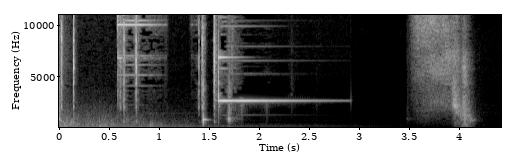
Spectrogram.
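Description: Subscribe-button animation sound effects over the fading end of the theme music: several sharp clicks with short high pings, then a bell-like ding about one and a half seconds in that rings out for over a second. A short whoosh comes near the end.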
